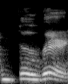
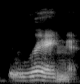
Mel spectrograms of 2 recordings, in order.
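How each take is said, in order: First: An extra vowel is added between B and R. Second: B and R are joined with no extra vowel. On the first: The speaker calls it wrong. "some people want to add sounds like bring. It's not bring" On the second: The speaker calls it right. "it's bring"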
